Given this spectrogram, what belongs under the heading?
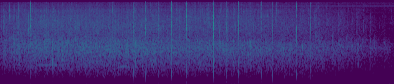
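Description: Audience applause at a university fall commencement ceremony, a dense, distant wash of many hands clapping with a few sharper individual claps, holding steady before fading out at the end.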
